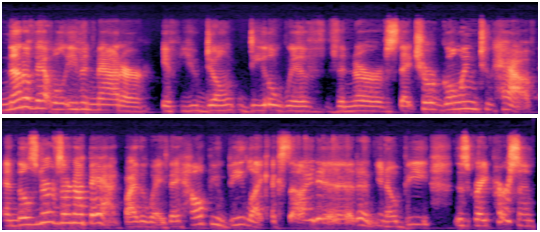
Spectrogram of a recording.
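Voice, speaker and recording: Animated delivery at a moderate pace, with very wide pitch swings. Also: woman. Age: 60s. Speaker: career coach / hiring expert. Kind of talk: interview advice.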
